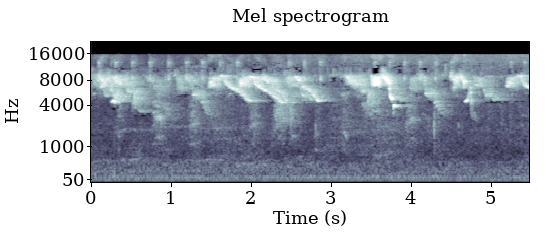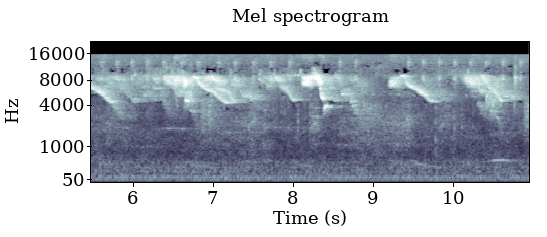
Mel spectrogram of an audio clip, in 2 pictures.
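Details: Blue-black grassquits singing as a flock for caged-bird training, giving a steady stream of high buzzy falling sweeps with short sharp accents, plus an occasional faint low note.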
